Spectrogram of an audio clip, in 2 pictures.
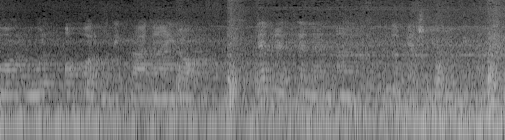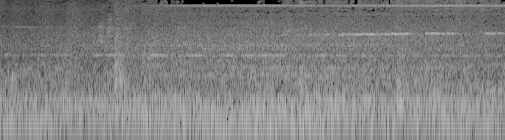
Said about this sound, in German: Zug, ungefähr halb neun Uhr abends. Die Dämmerung bricht gerade herein. Um mich sehe ich die äh, Steppe Ungarns. Es rüttelt die ganze Zeit. Man kann die Fenster aufmachen, was auch toll ist. Dann dringt die warme Sommerluft in den Zug.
